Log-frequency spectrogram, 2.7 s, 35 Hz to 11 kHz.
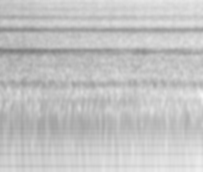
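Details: Audi A6 with the EA189 diesel at idle. A steady high-pitched whistle rides over the clatter, first suspected to be the EGR valve. The actual cause was a snapped stud on the exhaust manifold, letting exhaust whistle out through the gap between manifold and block.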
